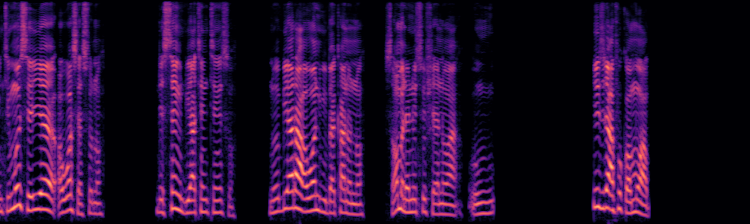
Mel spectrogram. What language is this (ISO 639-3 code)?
aka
